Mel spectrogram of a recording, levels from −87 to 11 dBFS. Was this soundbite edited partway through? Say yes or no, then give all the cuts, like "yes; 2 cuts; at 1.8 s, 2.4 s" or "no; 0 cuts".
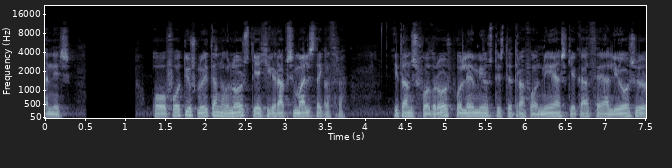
yes; 3 cuts; at 1.9 s, 2.6 s, 3.5 s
